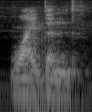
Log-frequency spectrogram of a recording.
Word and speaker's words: widened: here widening okay close widened widened good yes so we go right to that D sound just like we did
